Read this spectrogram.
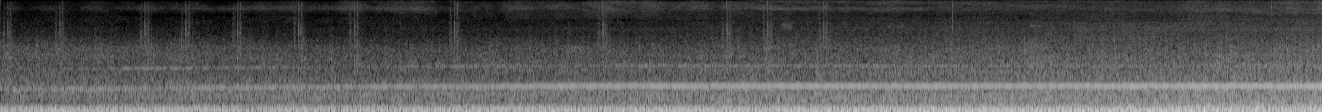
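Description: A diesel locomotive rumbles as it approaches and grows louder.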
